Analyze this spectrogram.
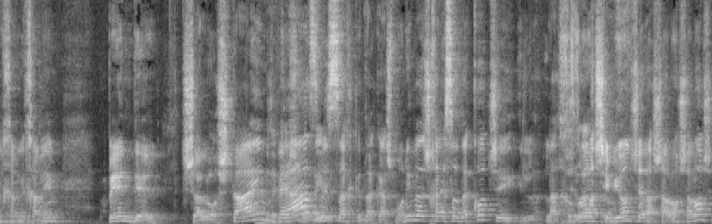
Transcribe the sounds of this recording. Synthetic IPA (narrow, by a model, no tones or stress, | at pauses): χamimχamim | pe̞nd̪el | ʃalo̞ʃːtaimveazmesaχd̪akaʃmo̞nimvazjeʃχaesed̪ako̞tʃelaχzoʁlaʃivjo̞nʃelaʃalo̞ʃalo̞ʃ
